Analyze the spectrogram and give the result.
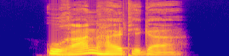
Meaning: inflection of uranhaltig: 1. strong/mixed nominative masculine singular 2. strong genitive/dative feminine singular 3. strong genitive plural
- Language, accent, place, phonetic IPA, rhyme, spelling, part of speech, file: German, Germany, Berlin, [uˈʁaːnˌhaltɪɡɐ], -aːnhaltɪɡɐ, uranhaltiger, adjective, De-uranhaltiger.ogg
